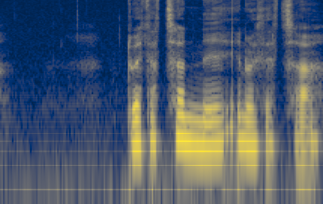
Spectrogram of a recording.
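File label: "tynnu" Welsh, spoken word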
